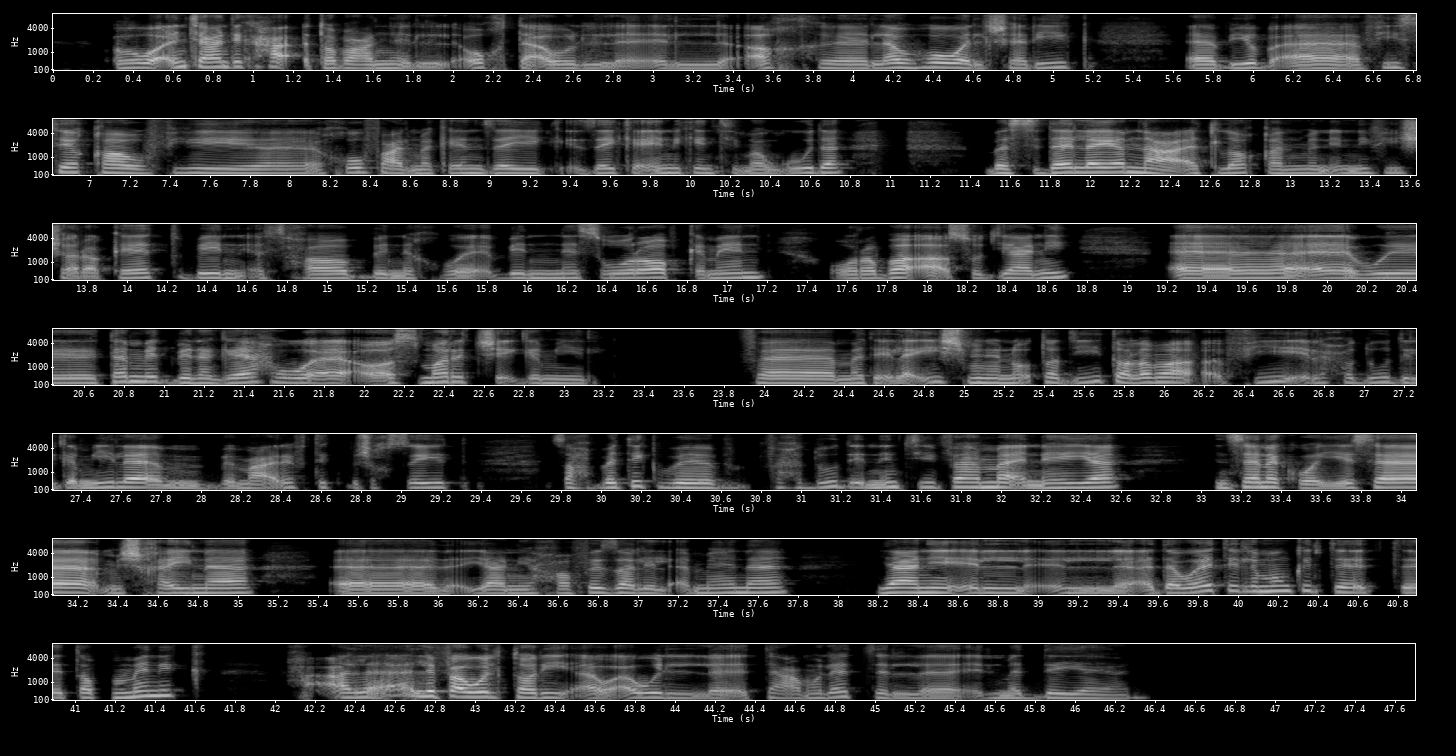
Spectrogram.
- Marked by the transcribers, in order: none
- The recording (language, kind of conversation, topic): Arabic, advice, إزاي أوازن بين حياتي الشخصية ومتطلبات الشغل السريع؟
